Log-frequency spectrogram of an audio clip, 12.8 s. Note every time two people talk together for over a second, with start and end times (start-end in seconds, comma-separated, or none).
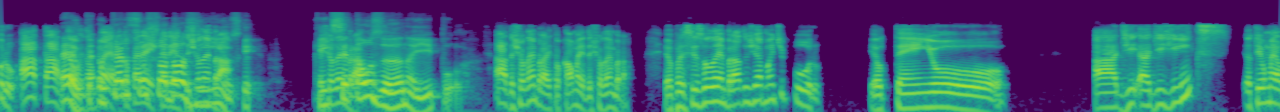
0.6-2.4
